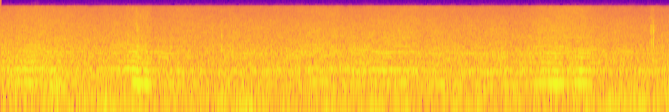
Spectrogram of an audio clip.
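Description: Honeybees buzz in a close, steady drone while a hive is opened for a routine inspection, with a continuous, even hum and no voices.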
